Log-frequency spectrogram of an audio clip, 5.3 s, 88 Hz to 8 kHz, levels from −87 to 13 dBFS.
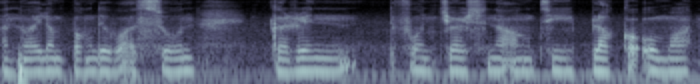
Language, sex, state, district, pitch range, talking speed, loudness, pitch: Mizo, female, Mizoram, Aizawl, 170-180 Hz, 170 wpm, -21 LUFS, 175 Hz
